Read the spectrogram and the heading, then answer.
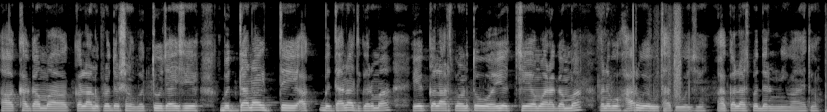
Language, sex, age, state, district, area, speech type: Gujarati, male, 18-30, Gujarat, Surat, rural, spontaneous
